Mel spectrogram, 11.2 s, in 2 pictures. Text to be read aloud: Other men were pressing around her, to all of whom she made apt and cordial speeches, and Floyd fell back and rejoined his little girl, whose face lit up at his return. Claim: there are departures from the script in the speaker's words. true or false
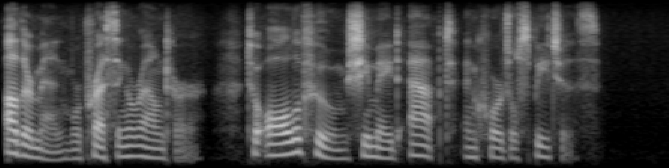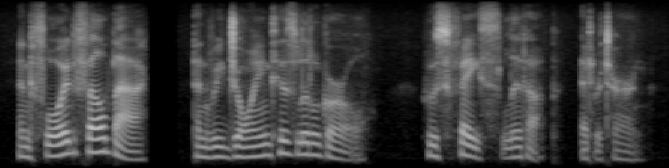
true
